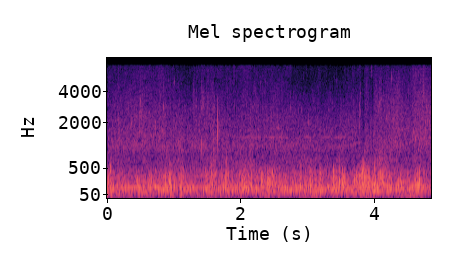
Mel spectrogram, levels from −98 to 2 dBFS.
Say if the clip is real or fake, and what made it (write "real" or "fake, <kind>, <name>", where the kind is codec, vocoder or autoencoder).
real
